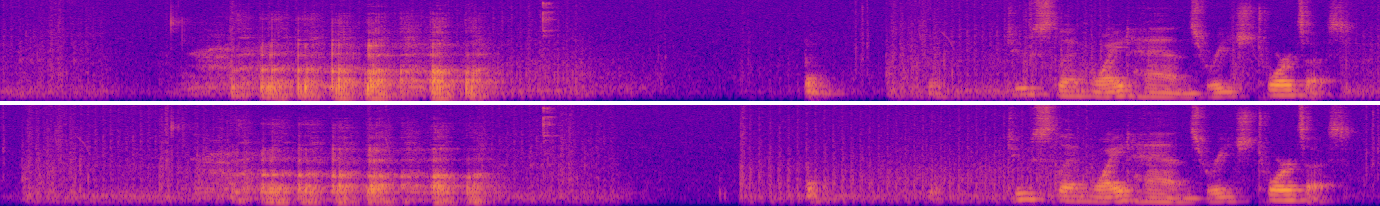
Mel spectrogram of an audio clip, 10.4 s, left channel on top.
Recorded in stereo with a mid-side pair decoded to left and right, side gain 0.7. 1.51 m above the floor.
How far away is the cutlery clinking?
About 3.5 m.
